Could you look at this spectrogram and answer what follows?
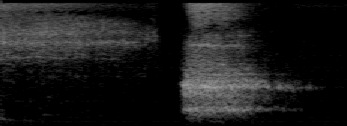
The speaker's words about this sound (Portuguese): Então, acabou de engolir, foi. Respira fundo.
